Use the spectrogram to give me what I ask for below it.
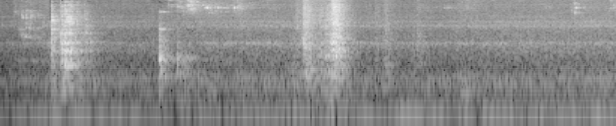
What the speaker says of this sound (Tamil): இப்போ முந்திரி போட்டுக்கலாம்.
